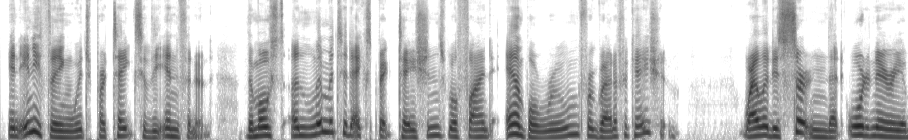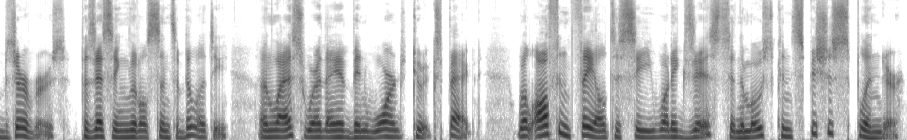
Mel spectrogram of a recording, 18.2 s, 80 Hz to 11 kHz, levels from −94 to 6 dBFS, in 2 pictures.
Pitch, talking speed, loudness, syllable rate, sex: 170 Hz, 155 wpm, -19 LUFS, 5.6 syllables/s, male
